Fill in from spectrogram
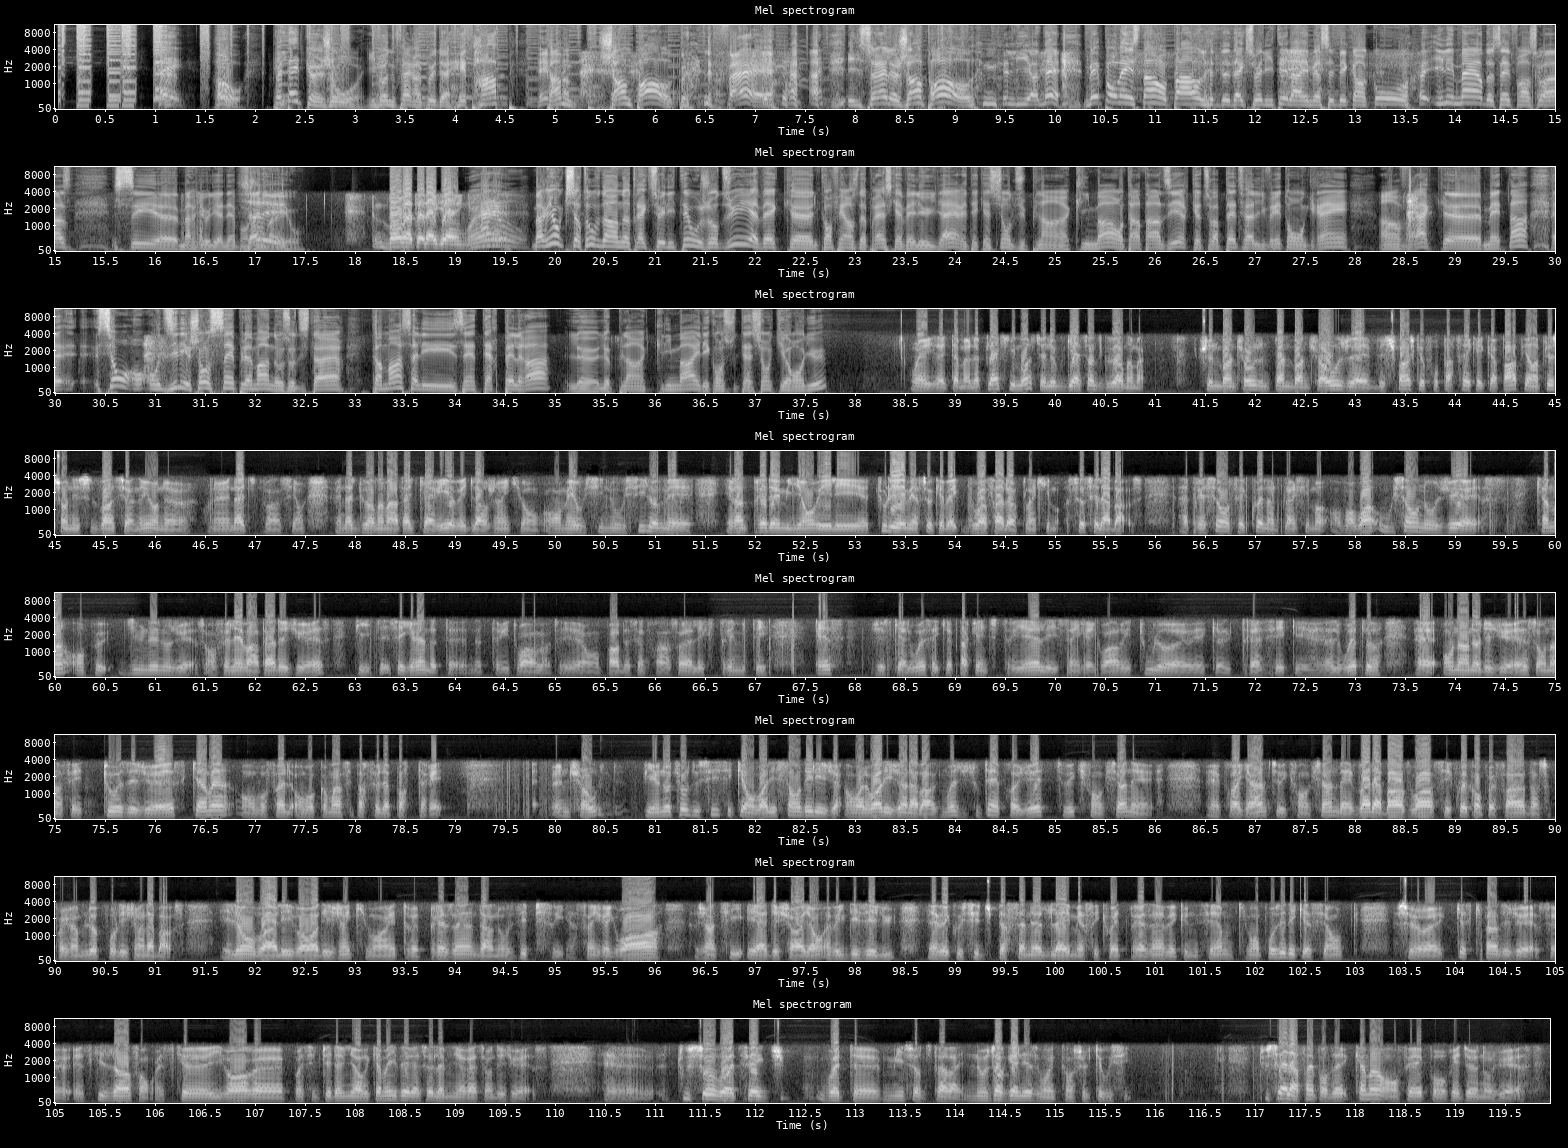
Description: Mario Lyonnais, maire du village de Sainte-Françoise et préfet de la MRC de Bécancour, nous parle du climat… et il a même trouvé une façon bien personnelle de faire une différence.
